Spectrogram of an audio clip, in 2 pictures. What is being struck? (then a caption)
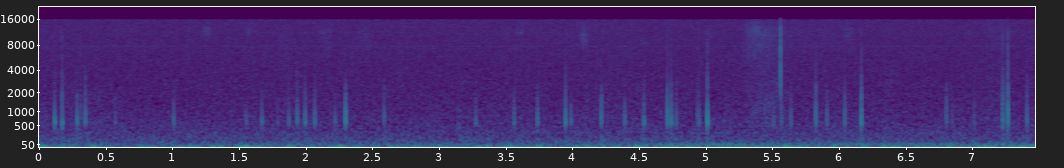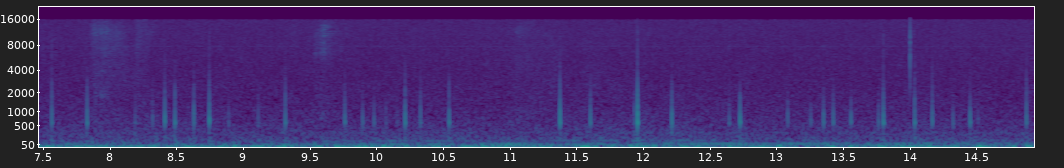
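Silicone mat tapped with long press-on nails. Long coffin-shaped press-on nails gently tap a thin, solid, flat pink silicone nail art mat lying on a table. A steady run of quick, soft, dry clicks and ticks, irregularly spaced, with some brighter taps standing out. The taps sit over a constant low hum.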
